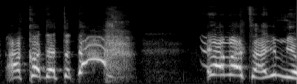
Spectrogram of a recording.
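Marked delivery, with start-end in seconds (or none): 0.8-1.3 short, very high-pitched cry; high shriek. Real, not acted. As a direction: let out a sudden high shriek. Sudden outburst while teasing opponent.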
